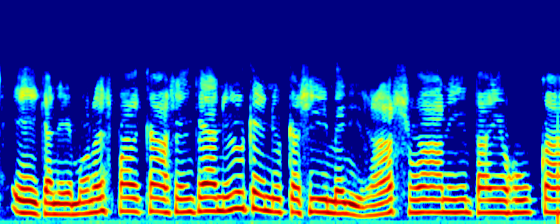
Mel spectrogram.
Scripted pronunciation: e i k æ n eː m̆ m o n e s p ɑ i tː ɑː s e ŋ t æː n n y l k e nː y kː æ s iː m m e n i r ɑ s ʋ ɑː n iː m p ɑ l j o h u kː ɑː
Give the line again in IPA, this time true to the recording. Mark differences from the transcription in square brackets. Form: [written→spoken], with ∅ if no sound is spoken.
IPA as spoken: e i k æ n eː m̆ m o n e s p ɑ i [tː→kː] ɑː s e ŋ t æː n n y l k e nː y kː æ s iː m m e n i r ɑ s ʋ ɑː n iː m p ɑ l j o h u kː ɑː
